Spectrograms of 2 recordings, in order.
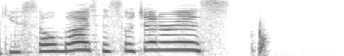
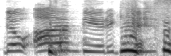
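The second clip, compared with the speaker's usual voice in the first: laughing mock claim; 4 semitones higher, 10 dB louder than usual. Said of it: "the chat's going".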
